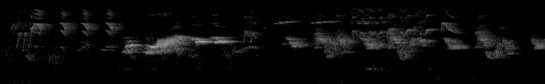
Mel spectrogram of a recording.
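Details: Orange-headed thrush in full morning song, delivering rapid high-pitched twittering notes, a louder warbled middle section, and varied whistled phrases in an irregular, continuous flow.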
